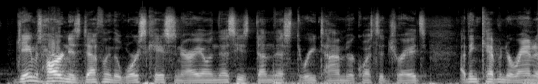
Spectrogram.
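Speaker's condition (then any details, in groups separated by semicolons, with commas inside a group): No condition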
